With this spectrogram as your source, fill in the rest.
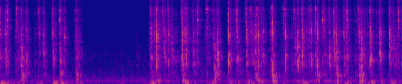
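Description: Fingertips type fast on a mechanical keyboard with clicky green switches and PBT plastic keycaps, producing a rapid stream of sharp, bright clacks. The typing stops briefly for about half a second, then resumes.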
